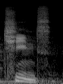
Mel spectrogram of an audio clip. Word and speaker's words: Shinx: hay uno que es un lince que se llama Chins. Se escribe S-H-I-N-X.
